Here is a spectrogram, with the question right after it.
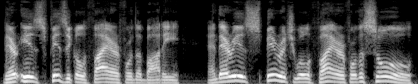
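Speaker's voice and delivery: ordinary delivery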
